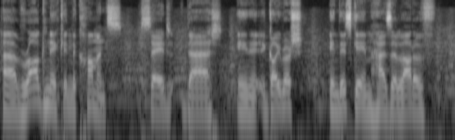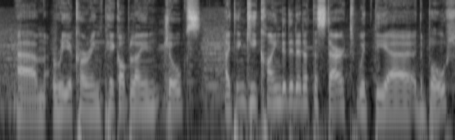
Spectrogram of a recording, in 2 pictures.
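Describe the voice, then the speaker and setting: A young man gives easygoing running commentary over his gameplay, chatting away and often circling back to fix what he said. His voice sits at an everyday middle pitch. Faint game music plays underneath. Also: slow. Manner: chatty, rambling, self-correcting. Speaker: let's play host.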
